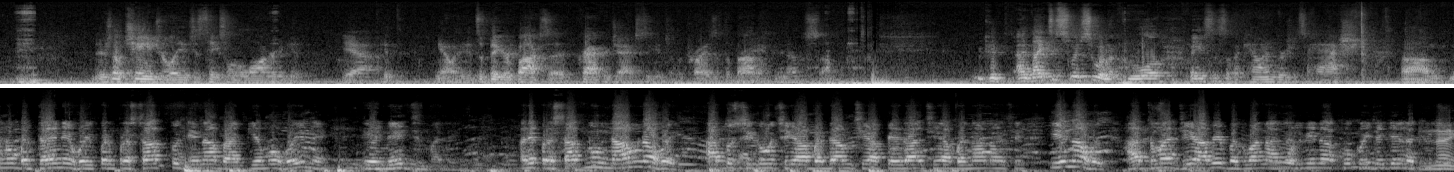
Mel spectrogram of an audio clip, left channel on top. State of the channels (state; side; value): different; both; correlation 0.00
